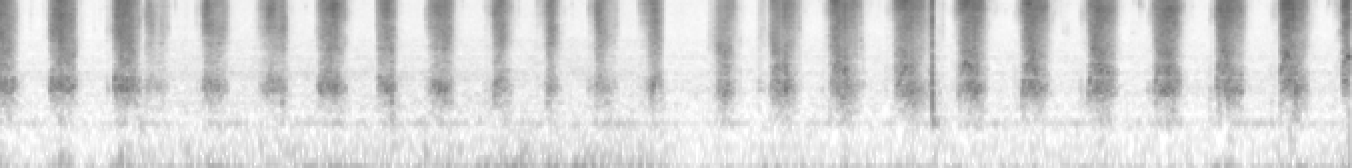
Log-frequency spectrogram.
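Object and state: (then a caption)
Canvas sneaker rubbed with a foam sponge. A dark foam sponge applicator is rubbed and dabbed over the striped canvas upper of a Vans slip-on shoe, making quick, regular scratchy strokes with bright, hissing edges. The strokes repeat at roughly two per second.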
